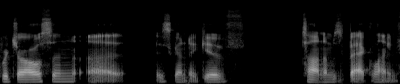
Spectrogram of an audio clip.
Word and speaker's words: Richarlison: Richarlison, am I saying his name wrong? No, that's Sure. right, Richarlison.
